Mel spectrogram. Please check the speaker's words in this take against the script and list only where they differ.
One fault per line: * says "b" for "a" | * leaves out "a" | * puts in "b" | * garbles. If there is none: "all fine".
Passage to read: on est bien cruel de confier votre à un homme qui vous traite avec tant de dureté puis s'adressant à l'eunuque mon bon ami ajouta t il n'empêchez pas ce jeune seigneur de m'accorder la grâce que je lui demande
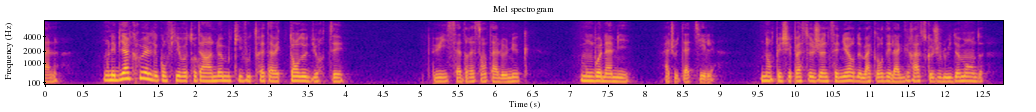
all fine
